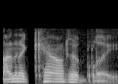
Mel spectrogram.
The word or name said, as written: unaccountably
